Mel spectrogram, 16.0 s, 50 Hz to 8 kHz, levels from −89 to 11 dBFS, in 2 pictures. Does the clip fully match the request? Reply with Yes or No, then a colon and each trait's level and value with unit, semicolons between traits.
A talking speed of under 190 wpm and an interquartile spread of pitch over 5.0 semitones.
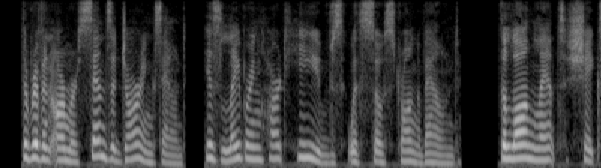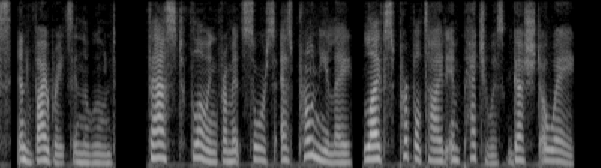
Yes: average, 150 wpm; wide, 5.5 semitones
